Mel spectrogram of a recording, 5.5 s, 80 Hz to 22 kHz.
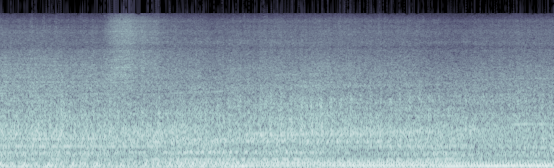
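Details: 1976 Tatra 813 V12 truck, restored after 20 years unused, exhaust sound: deep even roar with a smooth low drone, no knocks or misses; normal revving.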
